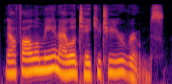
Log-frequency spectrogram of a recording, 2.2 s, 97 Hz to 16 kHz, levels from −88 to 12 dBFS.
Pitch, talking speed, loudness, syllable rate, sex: 200 Hz, 305 wpm, -14 LUFS, 6.1 syllables/s, female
